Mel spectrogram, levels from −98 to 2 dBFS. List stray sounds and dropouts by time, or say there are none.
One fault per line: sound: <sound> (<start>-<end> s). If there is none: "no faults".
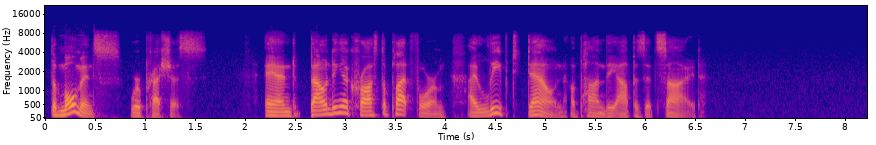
no faults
